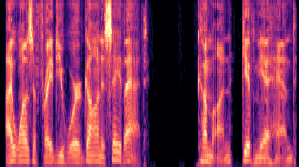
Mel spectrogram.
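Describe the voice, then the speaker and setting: An actor playing a sardonic, laid-back male ghost hunter in a video game, delivering wry scripted quips in a casual deadpan manner. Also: on the low side, moderate pace, no echo, clean studio sound, lightly acted. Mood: deadpan, teasing. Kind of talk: scripted game dialogue, dry wisecracks.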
